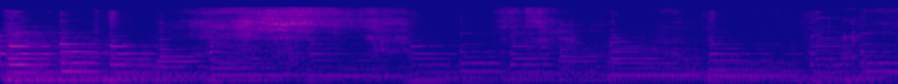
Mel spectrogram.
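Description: Soft plucked-string background music, with a person slurping noodles twice, about a second in and again past the middle.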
